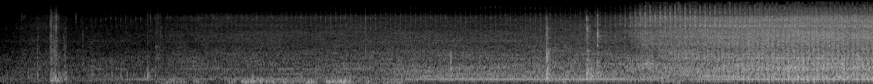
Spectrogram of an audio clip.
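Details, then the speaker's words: 2017 Ford Fiesta SE after replacing its failed radiator cooling fan, warmed to about 210°F: quiet idle, then about six seconds in a steady, even whoosh comes up and holds as the new fan switches on and runs normally. "so 210 all right so any moment shortly after 210 is going to kick this fan on and then we need to run out there real quick and make sure we should hear it oh there it is"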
